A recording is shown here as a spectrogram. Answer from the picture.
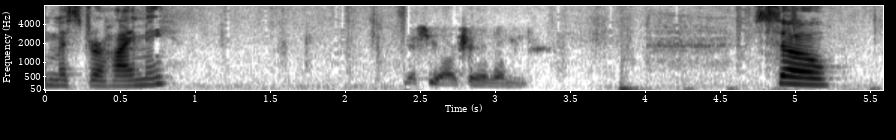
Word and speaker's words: Jaime: And are we pronouncing it correctly, Mr. Jaime?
